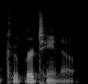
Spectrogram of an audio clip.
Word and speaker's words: Cupertino: Give some live commentary and check out all that new from Cupertino.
